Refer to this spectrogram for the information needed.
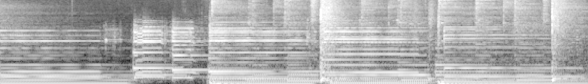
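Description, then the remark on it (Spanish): A loud, full band track from a band's new album, its second, with thick, distorted guitar chords ringing out and fresh strikes landing every second or so, playing continuously with no talking over it. “Bueno, pues aquí estamos escuchando este nuevo disco, que es el segundo”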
